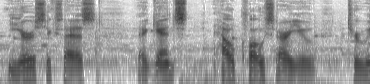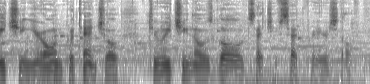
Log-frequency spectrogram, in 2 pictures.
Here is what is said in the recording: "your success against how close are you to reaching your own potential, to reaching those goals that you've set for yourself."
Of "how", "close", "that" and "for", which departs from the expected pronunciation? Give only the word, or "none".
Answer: none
